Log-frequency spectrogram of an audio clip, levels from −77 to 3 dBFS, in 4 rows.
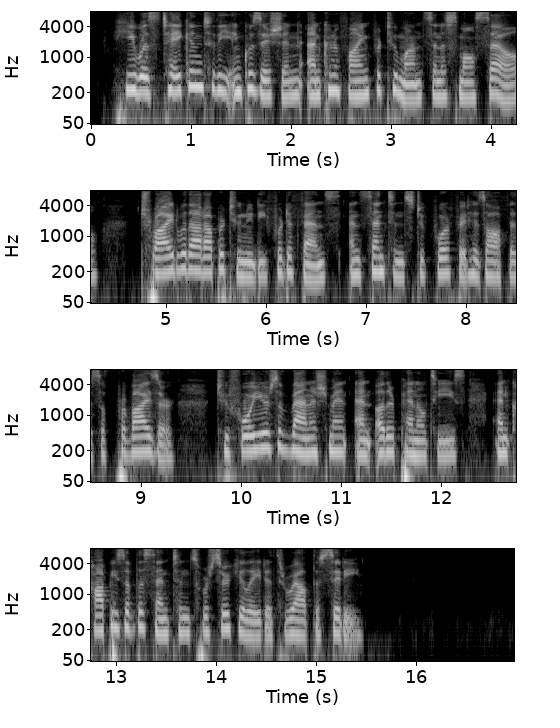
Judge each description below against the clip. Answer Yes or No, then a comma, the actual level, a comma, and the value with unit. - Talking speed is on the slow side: No, average, 165 wpm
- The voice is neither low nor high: Yes, medium, 180 Hz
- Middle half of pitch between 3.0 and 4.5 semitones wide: Yes, average, 3.6 semitones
